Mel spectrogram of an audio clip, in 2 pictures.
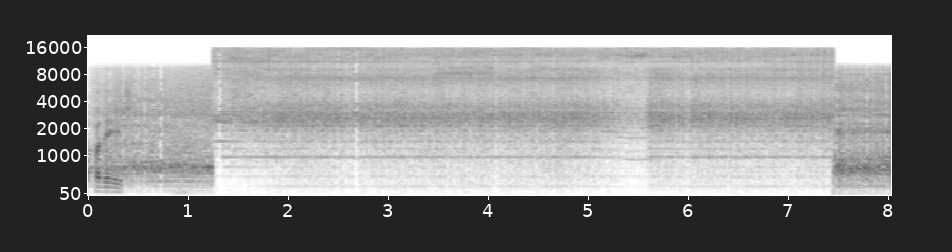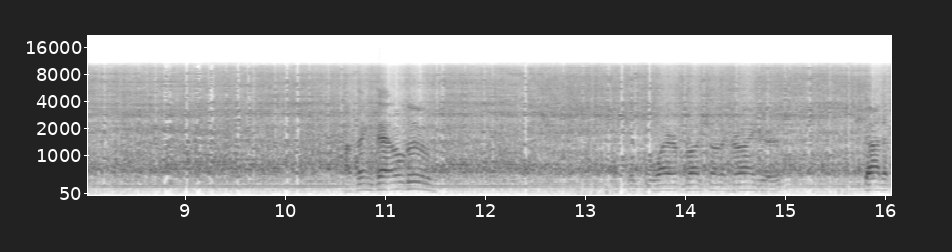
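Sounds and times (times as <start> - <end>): grinder motor hum: 0.5 - 16.0
wire wheel grinder scrubbing metal: 1.2 - 7.5.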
